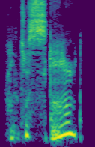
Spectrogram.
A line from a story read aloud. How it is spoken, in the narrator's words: whispered in his ear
